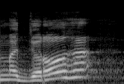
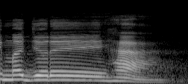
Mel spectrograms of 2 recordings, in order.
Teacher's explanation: huruf ro yang berharakat fathah dibaca miring ke kasrah sehingga bunyinya bukan majroha tetapi majreha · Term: imalah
